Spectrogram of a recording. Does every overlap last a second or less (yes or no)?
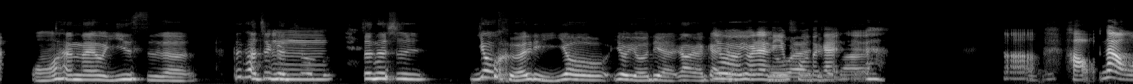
no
